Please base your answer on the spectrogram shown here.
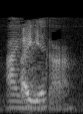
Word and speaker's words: Iyengar: compare a little bit between how do you pronounce it, Iyengar or Iyengar? Iyengar.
